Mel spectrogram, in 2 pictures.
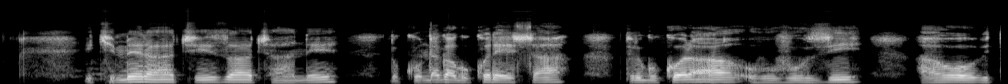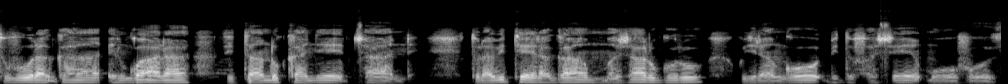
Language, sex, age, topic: Kinyarwanda, male, 25-35, health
